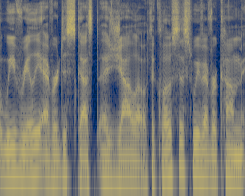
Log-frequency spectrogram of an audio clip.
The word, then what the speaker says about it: giallo: So I guess the intent is this is supposed to be, is it a giallo film? Is that how you say it? – Giallo. – Giallo? – Yeah, well, my voice kind of cracked. Giallo.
